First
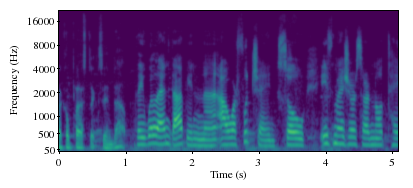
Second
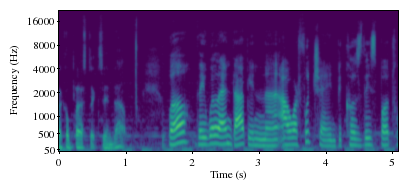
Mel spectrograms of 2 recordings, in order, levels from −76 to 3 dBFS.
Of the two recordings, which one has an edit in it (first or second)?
first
